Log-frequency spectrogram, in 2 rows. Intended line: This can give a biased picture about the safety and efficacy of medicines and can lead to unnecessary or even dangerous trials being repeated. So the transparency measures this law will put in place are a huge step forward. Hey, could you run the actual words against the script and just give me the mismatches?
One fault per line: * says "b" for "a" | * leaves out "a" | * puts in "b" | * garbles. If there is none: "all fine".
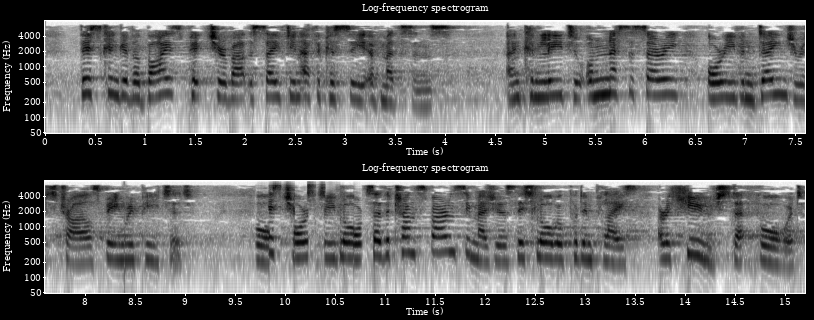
* garbles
